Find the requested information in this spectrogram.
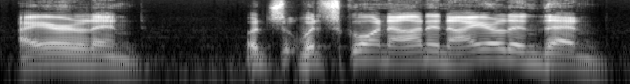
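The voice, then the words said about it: Failed mixed attempt at Irish accent. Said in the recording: “I don't know what that accent was either. I was trying to be Irish, but it kind of turned out a little bit of, well, a mutt is what that turned out to be.”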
